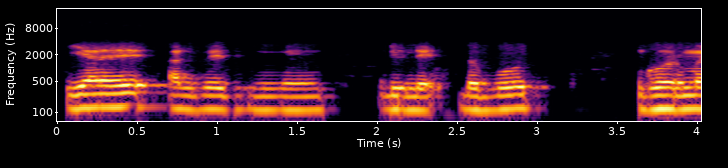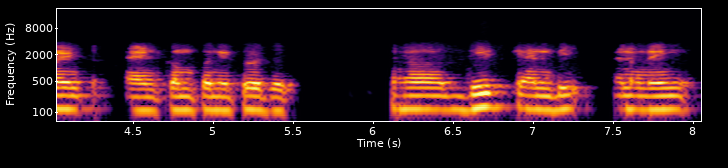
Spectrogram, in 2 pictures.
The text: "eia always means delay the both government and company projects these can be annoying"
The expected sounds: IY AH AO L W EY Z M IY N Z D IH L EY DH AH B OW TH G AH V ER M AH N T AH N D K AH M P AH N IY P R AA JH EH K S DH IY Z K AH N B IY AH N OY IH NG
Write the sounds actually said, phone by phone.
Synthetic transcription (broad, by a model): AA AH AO L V EY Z M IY N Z D IH L EY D AH B OW T G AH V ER M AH N T AH N D K AH M P AH N IY P R AA JH EH K S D IY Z K AH N B IY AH N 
